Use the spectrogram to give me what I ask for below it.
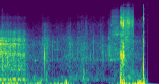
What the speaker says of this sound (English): I'll just trust that this sheep farmer knows what he's doing, and let sheeps be sheeps.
